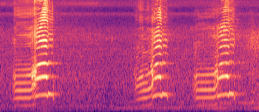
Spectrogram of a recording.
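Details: A grey crowned crane at Seletar, Singapore, believed to be the only one left in the wild there, gives three loud, nasal honks, each sliding upward, spaced a couple of seconds apart, over a faint low hum.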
